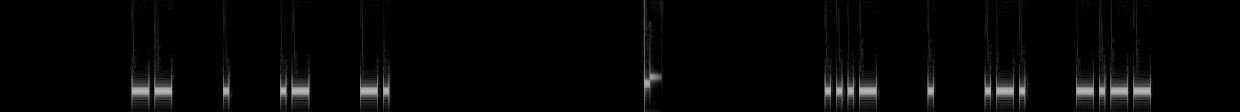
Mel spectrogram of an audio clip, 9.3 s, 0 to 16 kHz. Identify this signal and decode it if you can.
Morse code, heard as a keyed tone, about 27 wpm, spaced as for 16 wpm, 690 Hz. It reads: MEAN VERY
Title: 3x Character Spacing - Top 200 Words - 28wpm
